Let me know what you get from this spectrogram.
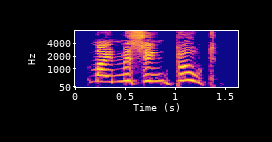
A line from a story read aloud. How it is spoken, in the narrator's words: he cried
